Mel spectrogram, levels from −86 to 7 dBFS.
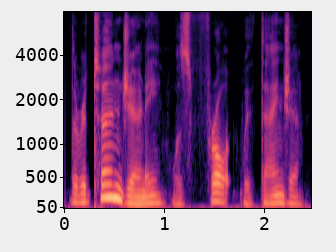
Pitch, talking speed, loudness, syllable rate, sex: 120 Hz, 170 wpm, -17 LUFS, 4.6 syllables/s, male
